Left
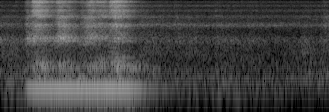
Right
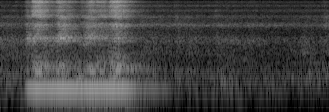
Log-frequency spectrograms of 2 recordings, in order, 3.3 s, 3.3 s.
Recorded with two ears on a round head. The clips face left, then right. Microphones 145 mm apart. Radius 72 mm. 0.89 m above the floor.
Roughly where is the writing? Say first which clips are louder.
Right 1 dB; right.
